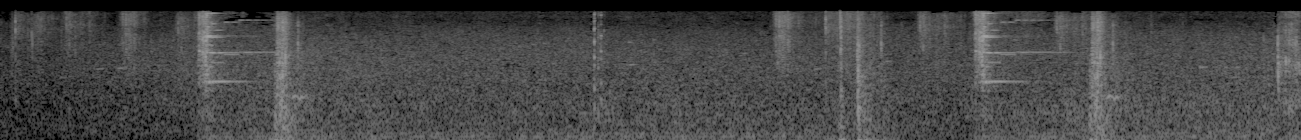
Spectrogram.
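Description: Short game clicks and chimes sound now and then.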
